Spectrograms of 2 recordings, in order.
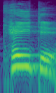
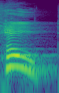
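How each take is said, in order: First: "খেইটে" with the final e voiced; wrong pronunciation. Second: "খেইট" ending on t, final e silent; correct pronunciation. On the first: Teacher showing what not to say, final vowel in "খেইটে". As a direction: add a sounded e after the t in "খেইটে". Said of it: "এরকম উচ্চারণটা আমরা করব না". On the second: Teacher modelling the silent e, clean final t in "খেইট". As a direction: stop "খেইট" at the t, no vowel after. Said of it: "আমরা উচ্চারণটা করব". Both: Shown as a demonstration.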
